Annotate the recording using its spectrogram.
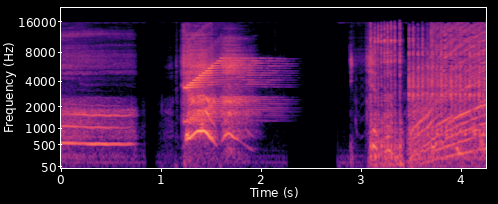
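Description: Cartoon character sounds: a held wordless vocal note cuts off, then, after a short gap, comes a brief wordless vocal sound that rises and falls twice. Near the end a busy sound-effect rush of many rising whistling glides begins.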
